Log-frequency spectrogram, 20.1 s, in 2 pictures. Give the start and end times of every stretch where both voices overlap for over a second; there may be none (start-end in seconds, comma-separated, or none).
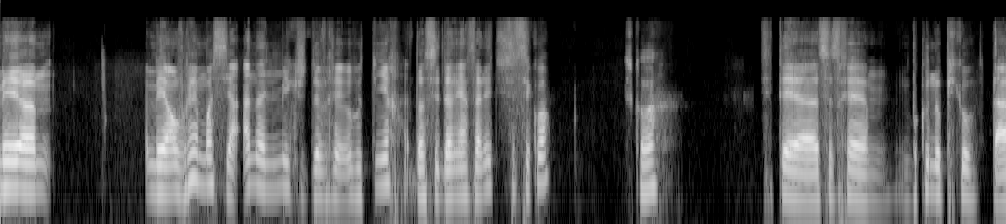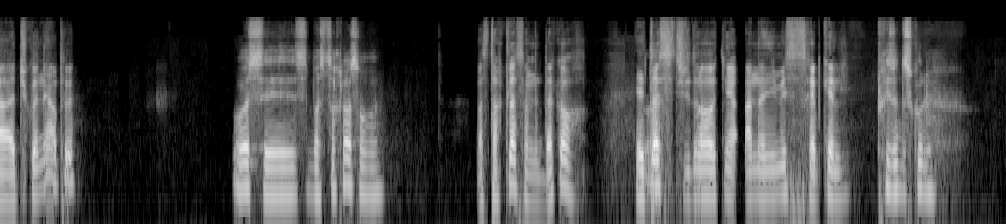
none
